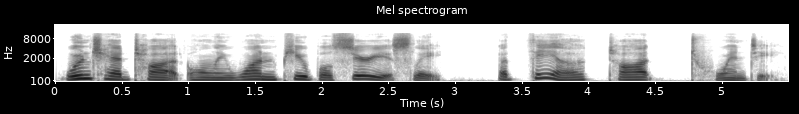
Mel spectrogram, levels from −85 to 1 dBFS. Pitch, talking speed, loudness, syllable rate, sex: 180 Hz, 120 wpm, -20 LUFS, 3.8 syllables/s, female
